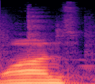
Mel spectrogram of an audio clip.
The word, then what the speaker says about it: onn: to listen to different ones and i settled on this budget one that's right at 50 that's called on i guess that's how you pronounce it's onn and this is the size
